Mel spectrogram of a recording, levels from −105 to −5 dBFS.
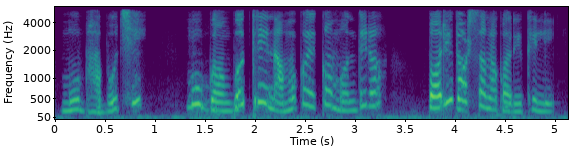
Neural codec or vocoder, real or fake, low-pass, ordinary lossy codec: codec, 44.1 kHz, 2.6 kbps, SNAC; fake; 5.4 kHz; none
